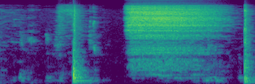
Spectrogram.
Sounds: Sniff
